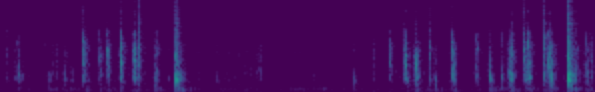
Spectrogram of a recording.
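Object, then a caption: Plastic mechanical keyboard keys. Both hands type on a plastic mechanical keyboard with round keycaps, tapping the keys with their fingertips while a clip mic rests untouched on the keyboard. Crisp, short plastic clicks come in quick bursts, with a brief pause partway through before the typing resumes.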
